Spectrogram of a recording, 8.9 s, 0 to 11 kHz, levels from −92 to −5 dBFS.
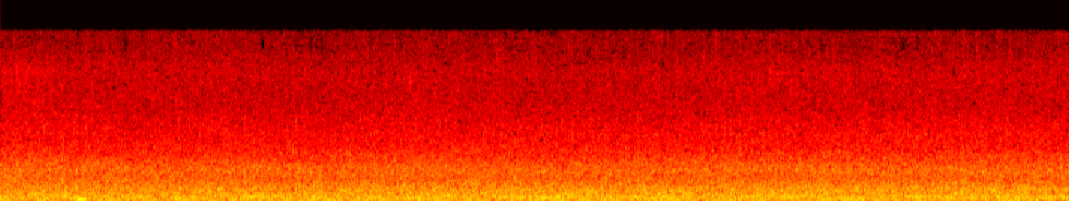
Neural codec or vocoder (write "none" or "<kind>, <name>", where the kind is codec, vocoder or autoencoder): none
